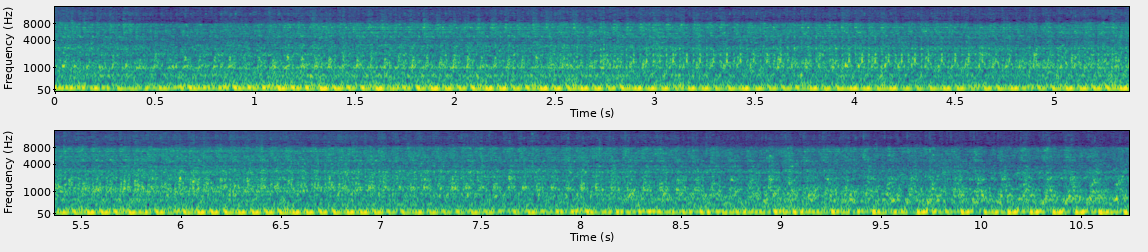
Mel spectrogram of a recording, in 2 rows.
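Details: 2002 Harley-Davidson Ultra EFI Twin Cam: loud, lumpy idle with an uneven knocking underneath at about three to four beats a second; the owner cannot identify the cause of the abnormal engine noise.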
